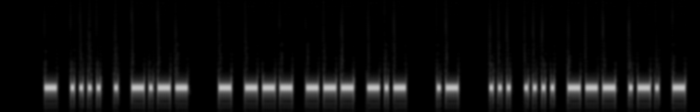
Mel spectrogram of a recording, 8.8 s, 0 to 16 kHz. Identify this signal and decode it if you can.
Morse code, heard as a keyed tone, about 22 wpm, 700 Hz. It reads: THEY TOOK A SHORT
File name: Difficult Sentences with Hints - 22wpm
